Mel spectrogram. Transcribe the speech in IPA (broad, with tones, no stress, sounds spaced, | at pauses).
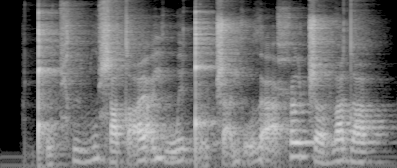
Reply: ǃʼ o˩˧ t͡ɕʰ ʉ˧˩ ʎ u˥˧ ɕ ɐ˩˧ tˤ a̰˧ j a̰˥ j u˩˧ w e˥ ɡ͡ǃ o̰˧˩ ʈ͡ʂ a̰˥˧ j o̰˧ ð a̰˥˧ ħ ɵ˥ ʈ͡ʂ ɐ˧˩ v ʉ˥ dˤ ʉ˧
